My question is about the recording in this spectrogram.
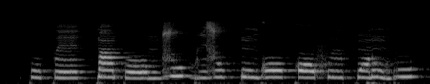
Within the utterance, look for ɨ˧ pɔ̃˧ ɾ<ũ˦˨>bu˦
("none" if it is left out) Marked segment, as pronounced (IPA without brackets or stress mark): ũ˦˨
